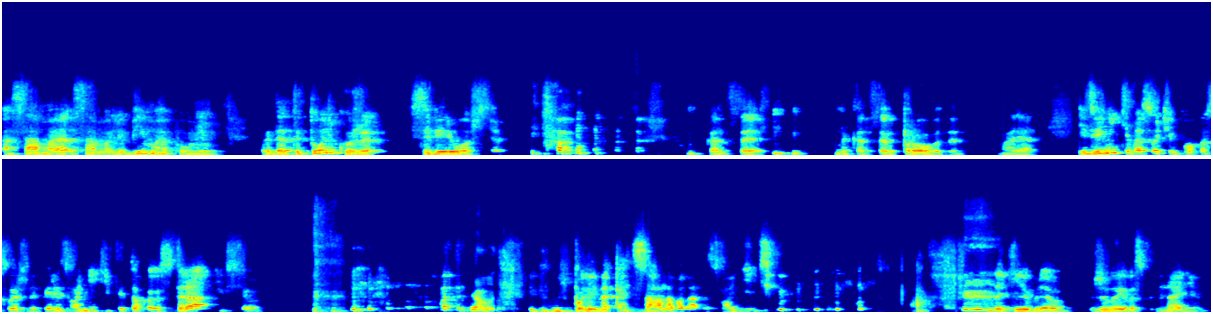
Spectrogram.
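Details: Stuttering in an adult woman who has stuttered since childhood, recorded after completing a stuttering course.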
